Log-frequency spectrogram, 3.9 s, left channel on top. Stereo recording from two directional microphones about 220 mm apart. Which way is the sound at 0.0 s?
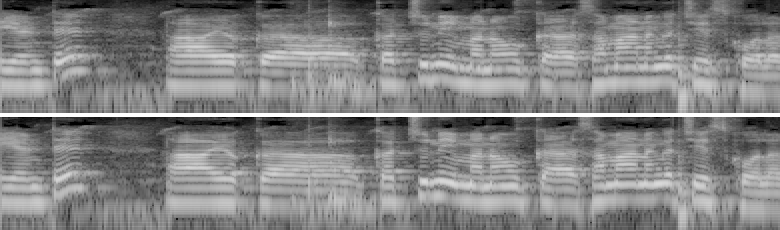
50° right (ahead or behind).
